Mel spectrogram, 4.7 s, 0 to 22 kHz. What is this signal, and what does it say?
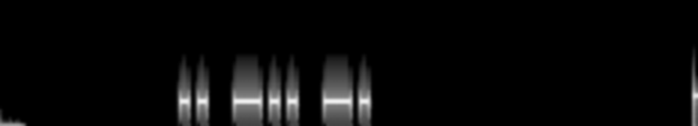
Morse code, heard as a keyed tone, about 20 wpm, 700 Hz. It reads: IDN
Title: USA Call Sign Postfixes - 3 Letters 20wpm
